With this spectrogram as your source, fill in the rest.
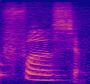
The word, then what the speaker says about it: infância: a primeira palavra em infância então eu falo infância infância infância ou infância em infância olha lá então em van é a sílaba tônica entrar nela que vai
